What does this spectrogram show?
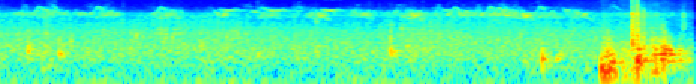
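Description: Small birds chirping repeatedly over a steady background hiss, with a few loud thumps near the end.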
